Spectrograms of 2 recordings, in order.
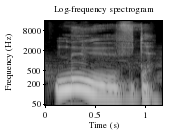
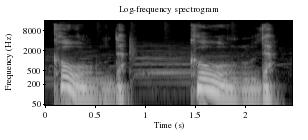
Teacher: O el verbo moverse, move, en pasado, moved. No pronuncio la E, pronuncio la D porque va después de la V, que V es sonoro. Move, v, v, vibrando, moved.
